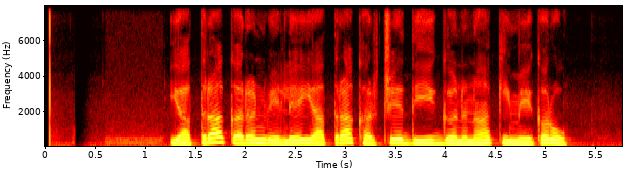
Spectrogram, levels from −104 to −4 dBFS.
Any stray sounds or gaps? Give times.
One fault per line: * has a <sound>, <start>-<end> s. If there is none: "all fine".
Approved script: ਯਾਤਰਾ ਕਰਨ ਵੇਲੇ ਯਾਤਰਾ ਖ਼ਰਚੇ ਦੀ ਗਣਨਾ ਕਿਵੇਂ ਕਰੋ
all fine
